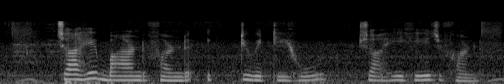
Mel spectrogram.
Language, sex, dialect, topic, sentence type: Bhojpuri, female, Western, banking, statement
